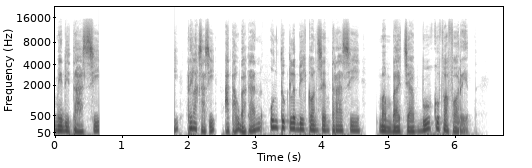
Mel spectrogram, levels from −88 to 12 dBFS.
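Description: At 0.66 s the speech cuts out into a playback stall lasting about 1.13 s, likely the player starving for data; the waveform shows a flat, empty gap. From 1.80 to 2.92 s, time-compressed catch-up plays the backlog at twice normal speed but unchanged pitch, hurried, with tightly packed syllables on the spectrogram, just before "untuk lebih konsentrasi membaca".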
